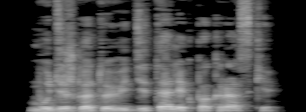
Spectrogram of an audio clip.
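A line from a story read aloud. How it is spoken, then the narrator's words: Stern voice. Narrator (Russian): проговаривает строгим голосом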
